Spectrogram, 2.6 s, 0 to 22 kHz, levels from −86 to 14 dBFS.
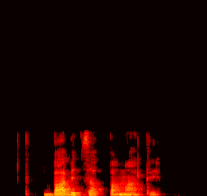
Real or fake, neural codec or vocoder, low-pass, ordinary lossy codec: real; none; 7.2 kHz; none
